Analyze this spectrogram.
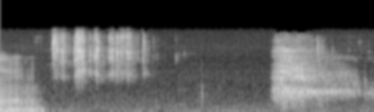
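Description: A double handful of dice clatters onto a table in quick bright rattles, then settles; after a pause a breathy rush of noise follows, moderately loud.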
